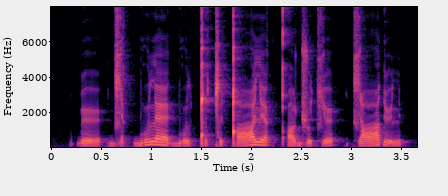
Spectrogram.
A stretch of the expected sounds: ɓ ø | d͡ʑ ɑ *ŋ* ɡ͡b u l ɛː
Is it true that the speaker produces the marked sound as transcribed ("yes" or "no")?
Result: no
